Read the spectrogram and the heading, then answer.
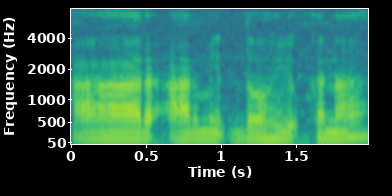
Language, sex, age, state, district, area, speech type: Santali, male, 30-45, Jharkhand, East Singhbhum, rural, spontaneous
